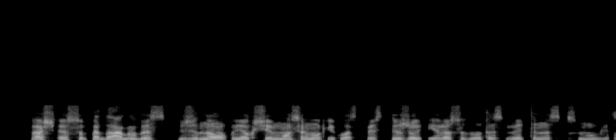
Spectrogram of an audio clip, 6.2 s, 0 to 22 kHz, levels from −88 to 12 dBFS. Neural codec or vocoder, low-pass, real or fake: codec, 16 kHz, 2 kbps, FreqCodec, larger model; 5.4 kHz; fake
